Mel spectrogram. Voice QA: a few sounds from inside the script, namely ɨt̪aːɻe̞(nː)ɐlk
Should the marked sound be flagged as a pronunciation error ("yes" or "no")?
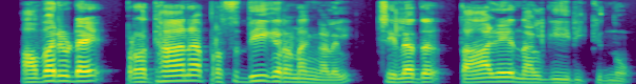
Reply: yes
